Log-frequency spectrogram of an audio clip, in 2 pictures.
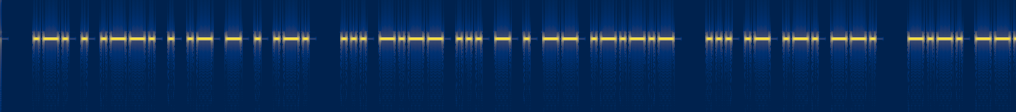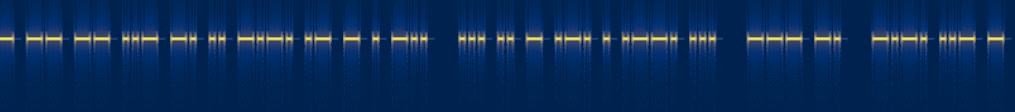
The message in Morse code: REPEATER SYSTEM. SARG COMMUNICATED SITREPS ON CUT

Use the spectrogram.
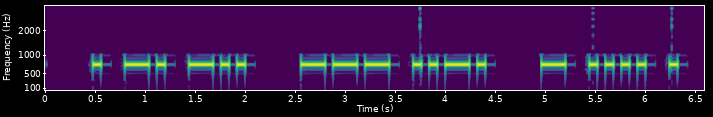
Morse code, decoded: END OF THE

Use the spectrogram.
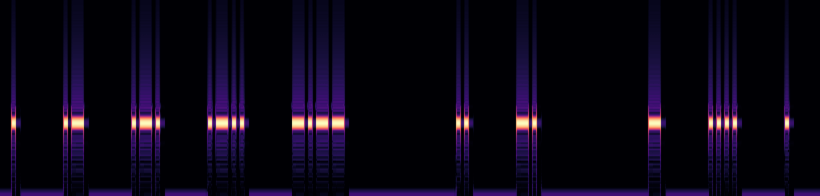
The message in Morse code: EARLY IN THE

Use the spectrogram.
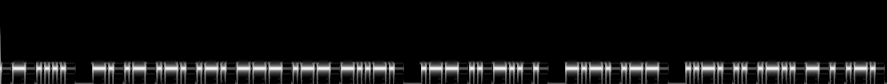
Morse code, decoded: TH NARROW/ WIDE CW FILTER

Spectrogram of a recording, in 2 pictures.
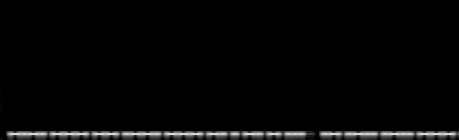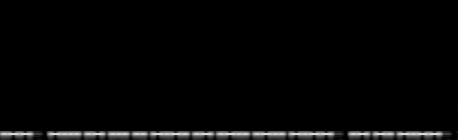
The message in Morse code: COMPONENTS ALLOW BASICALLY ANY

